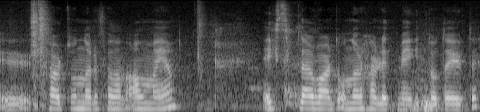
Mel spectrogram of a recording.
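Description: A woman keeps a moderate pace. Background noise is noticeable throughout. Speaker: vlogger. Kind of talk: casual vlog chat. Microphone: phone near.

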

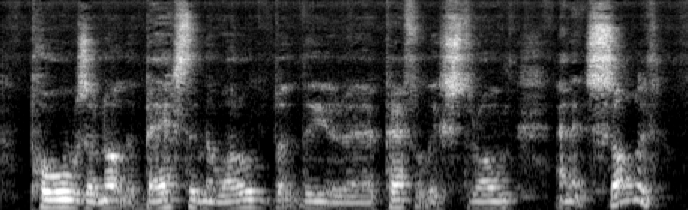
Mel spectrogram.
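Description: A man talks with audible room echo around his voice. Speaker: outdoor gear reviewer. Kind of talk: casual vlog chat. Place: office. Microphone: phone near.

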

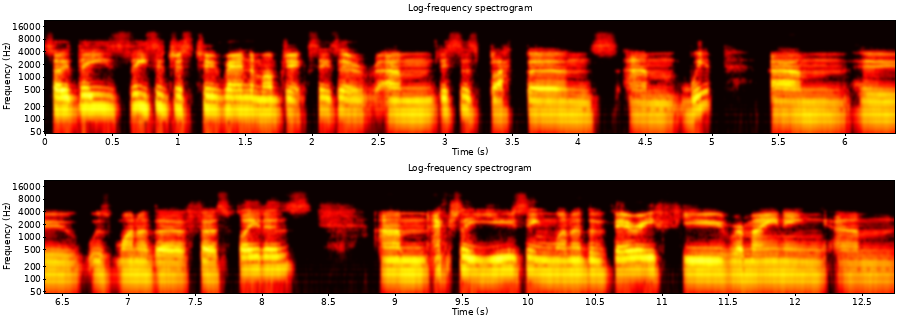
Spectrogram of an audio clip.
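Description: A man in an Australian accent, fairly slow in pace, with a bright, sharp tone and ordinary pitch variation, in a dry sound with no echo and a quiet background. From Australia, New South Wales. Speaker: artist. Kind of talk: presentation in a webinar. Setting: video call from a car. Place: car. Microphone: video call.

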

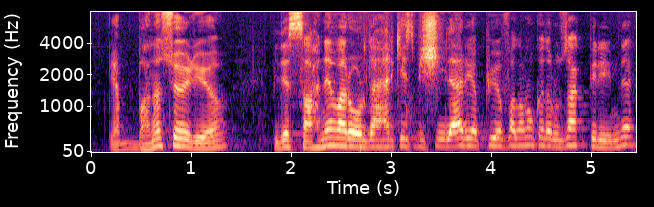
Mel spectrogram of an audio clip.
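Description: This man's voice sits fairly high in pitch. He keeps a moderate pace with ordinary pitch variation. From southeastern Turkey. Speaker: theatre instructor and actor. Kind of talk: casual interview.

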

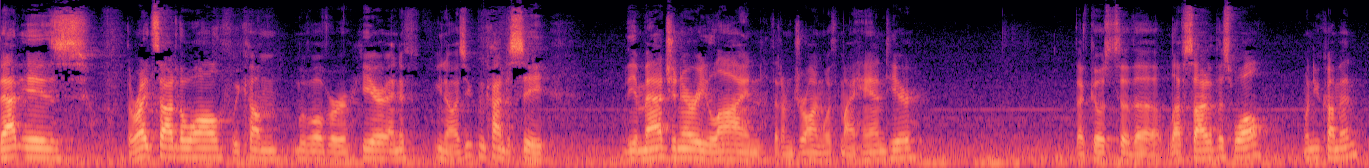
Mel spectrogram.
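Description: There is light background noise as a man speaks at a moderate pace. His intonation is lively, and he takes long, frequent pauses. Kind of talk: casual vlog chat. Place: empty room. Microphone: phone near.

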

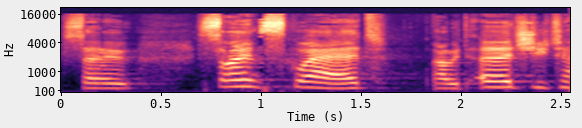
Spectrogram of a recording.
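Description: Over a quiet background, a woman with a Welsh accent talks at a moderate pace with ordinary pitch variation. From Wales. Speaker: session chair and science communicator; panel moderator. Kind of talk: panel moderation. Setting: conference stage with audience. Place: hall. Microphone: handheld.

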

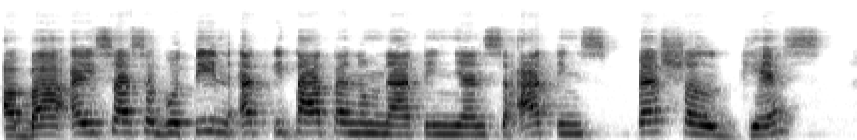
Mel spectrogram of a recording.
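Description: Over a quiet background, a raised, projected voice moves at a fairly slow pace with fairly even intonation. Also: woman. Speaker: live show host. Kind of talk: show intro, hosting. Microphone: webcam.

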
